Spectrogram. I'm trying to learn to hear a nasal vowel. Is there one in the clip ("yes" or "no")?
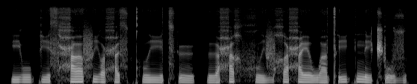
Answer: no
